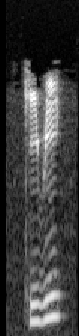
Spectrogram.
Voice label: "kivis", alsace; kiwi; vin

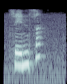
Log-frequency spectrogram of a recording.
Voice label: "zinse", alsace

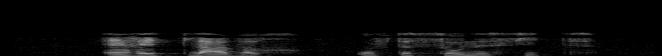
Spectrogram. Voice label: "lawwer", Bas Rhin; vin; il un foie exposé au soleil buveur qui le foie jauni cirrhose

